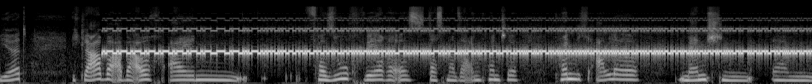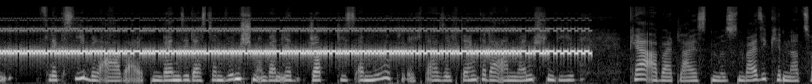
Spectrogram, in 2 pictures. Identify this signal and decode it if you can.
NAVTEX (SITOR-B), 100 baud, 170 Hz shift, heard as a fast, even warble, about 1700 Hz centre, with speech in German. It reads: ZCZC MB87 NAV WARNING 357. BUOY IN PSN 05-59N 003-03W UNLIT. NNNN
